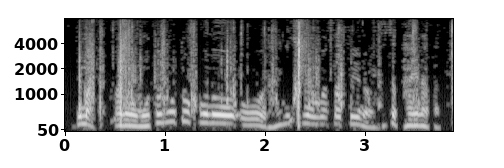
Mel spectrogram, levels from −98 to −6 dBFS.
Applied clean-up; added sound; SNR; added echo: classical method spectral subtraction.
